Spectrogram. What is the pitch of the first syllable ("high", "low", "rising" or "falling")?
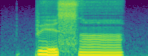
falling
